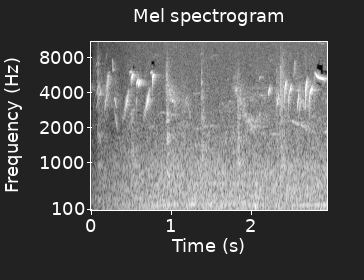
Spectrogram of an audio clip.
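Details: European goldfinch, an introduced finch in New Zealand, recorded on a Canon SX60HS camera: short high twittering and tinkling notes in scattered clusters, with steady background hiss.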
